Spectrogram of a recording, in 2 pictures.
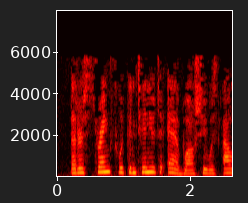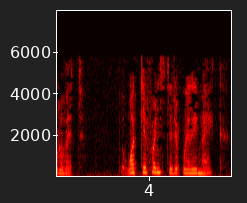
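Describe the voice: Someone does plain reading aloud, pitch varying in an ordinary way.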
